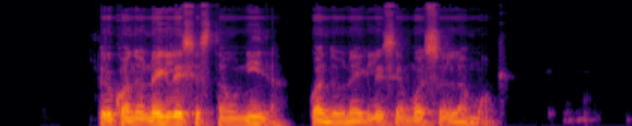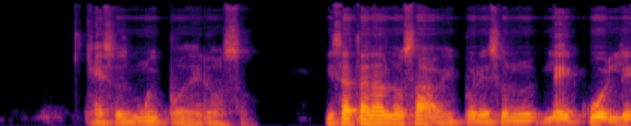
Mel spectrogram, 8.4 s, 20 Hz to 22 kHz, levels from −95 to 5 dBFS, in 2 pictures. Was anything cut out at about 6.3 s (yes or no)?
yes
